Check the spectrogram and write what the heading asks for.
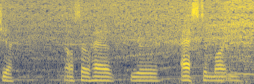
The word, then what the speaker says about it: Aston Martin: had something to fix I was pronouncing uh you know this car with an H in the name and I apologize it is Aston Martin and I was saying Ashton Martin so it is Aston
